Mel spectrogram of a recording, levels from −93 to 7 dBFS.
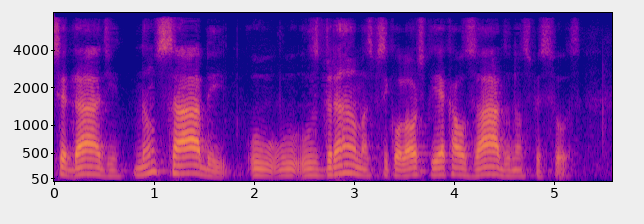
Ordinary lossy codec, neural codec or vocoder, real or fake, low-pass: AAC, 32 kbps; codec, 16 kHz in and 24 kHz out, 1 kbps, XY-Tokenizer; fake; 7.2 kHz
